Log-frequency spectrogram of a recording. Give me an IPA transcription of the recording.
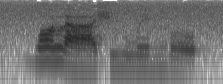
b ɔ˦ l aː˨ ʃ i˨ w e˨ ŋ o˨

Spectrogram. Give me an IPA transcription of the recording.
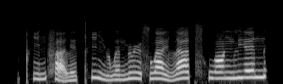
pʰ i˧˥ n f ä̰˨˩ l e˦ ɪ̯ t̪ʰ i˥˩ ŋ ɻ w ə˧˥ n ɻ ɻ̩˥˧ s w a˥˩ ɪ̯ l ä˥ t͡sʰ w ɑ˥ ŋ l j ɛ˥ n

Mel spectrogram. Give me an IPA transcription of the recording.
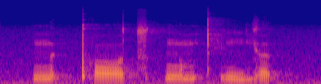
n̪ ɐ˧ k̚ pʰ ɔː˨˧ t͡s ʊ˧ k̚ ŋ ɐ˧ m t̪ʰ ɪ˧ ŋ j ɐ˨ k̚

